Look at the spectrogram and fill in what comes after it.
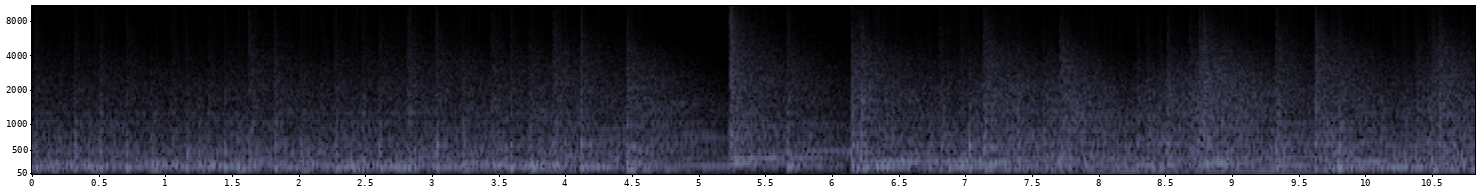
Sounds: playing tympani

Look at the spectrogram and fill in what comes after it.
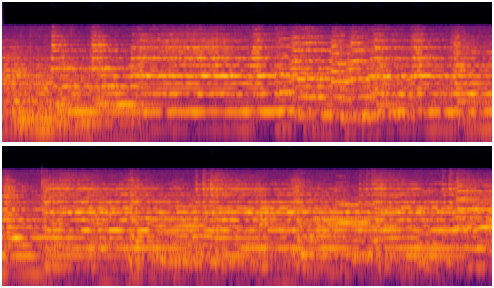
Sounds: music, musical instrument, violin

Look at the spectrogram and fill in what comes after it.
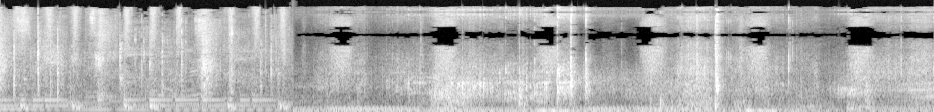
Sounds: thwack

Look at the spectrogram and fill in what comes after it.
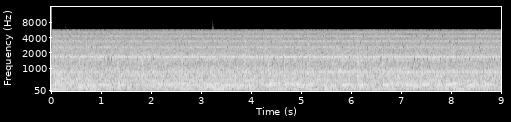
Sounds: lathe spinning

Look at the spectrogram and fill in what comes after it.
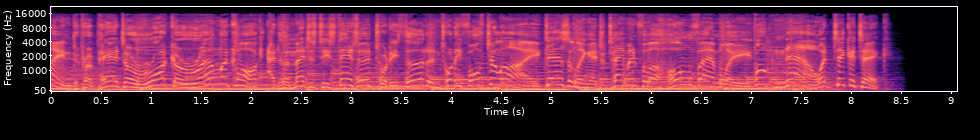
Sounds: speech, music

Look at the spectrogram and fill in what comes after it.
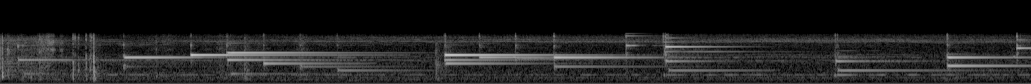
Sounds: music

